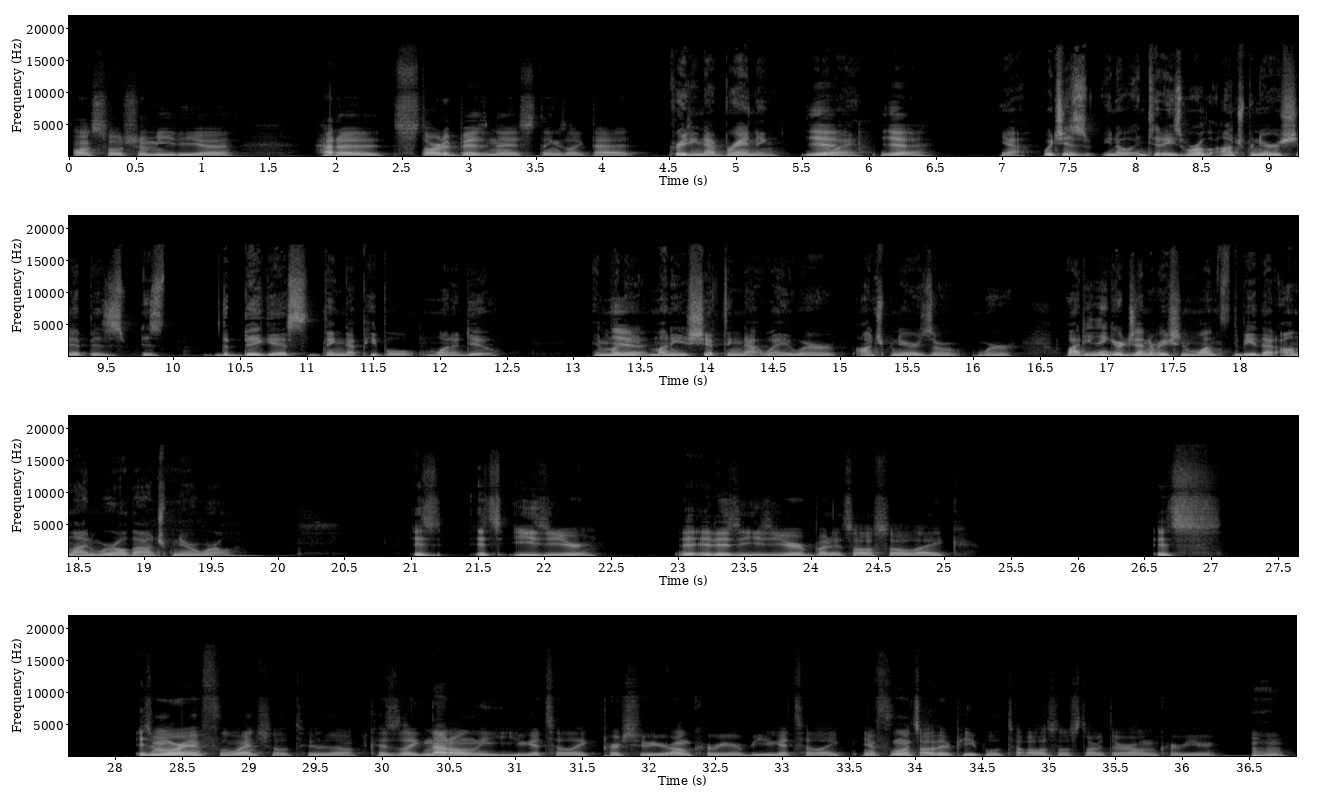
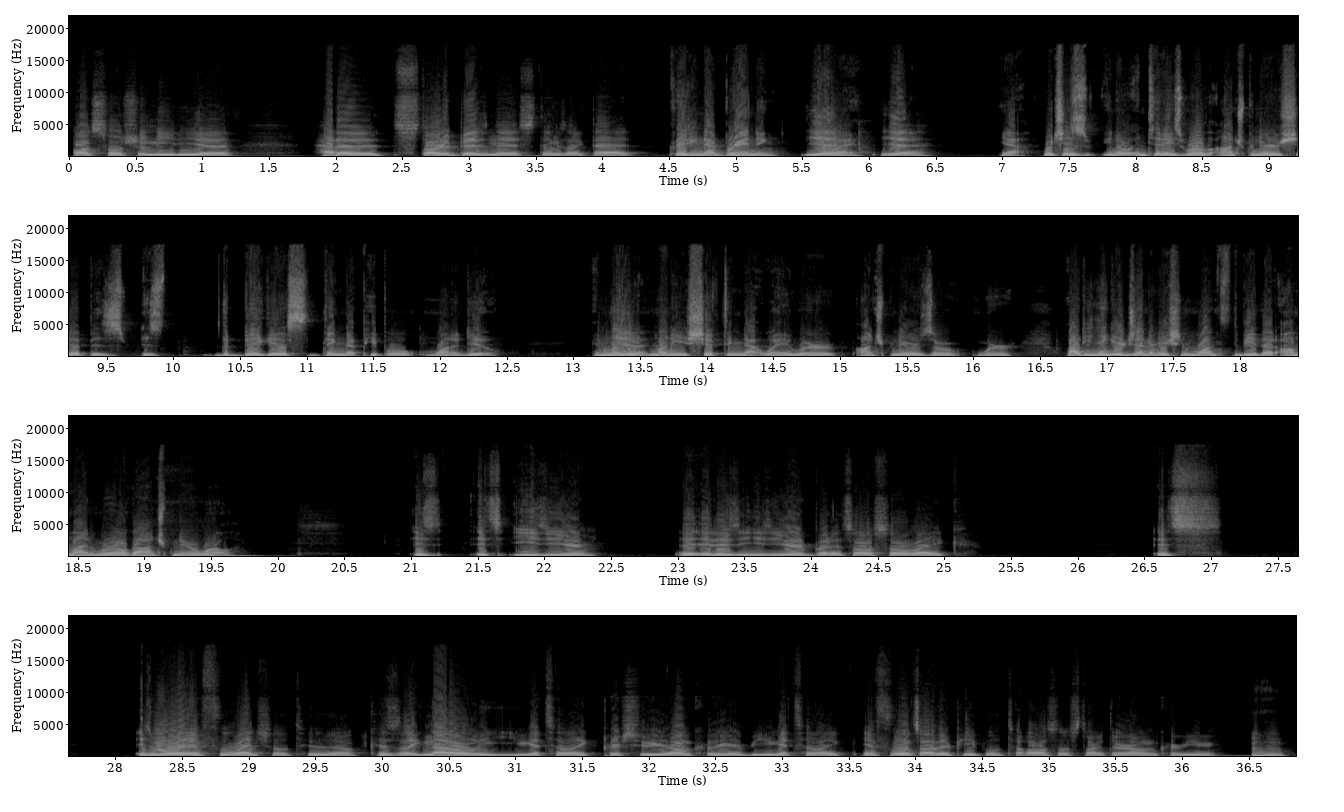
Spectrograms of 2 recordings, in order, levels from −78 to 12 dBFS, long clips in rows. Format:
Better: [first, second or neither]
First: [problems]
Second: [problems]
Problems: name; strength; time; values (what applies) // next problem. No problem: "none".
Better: first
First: none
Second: distortion; heavy; 13% of the sound clipped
